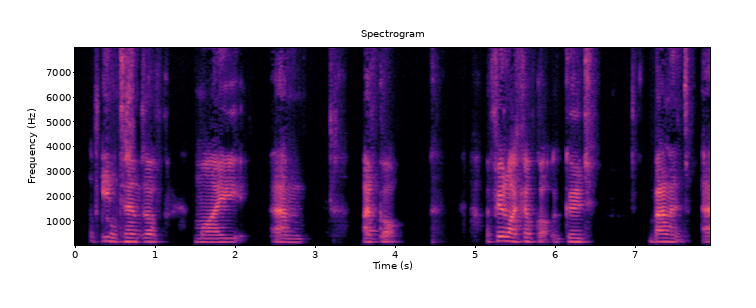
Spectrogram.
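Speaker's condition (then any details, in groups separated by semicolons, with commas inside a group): Cerebral palsy; from birth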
